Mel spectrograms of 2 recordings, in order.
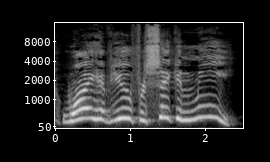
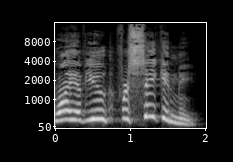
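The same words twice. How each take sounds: First: Slow, higher, landing hard on "me"; the right reading, "me" stressed; emphatic stress on ME. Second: "you" lifted, falling end, "me" left light; a third wrong take, "me" unstressed; wrong stress as a demo. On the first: Preacher to congregation, the correct reading, "me" emphatic. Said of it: "the me is given emphatic placement". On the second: Preacher listing wrong emphases, "you" stressed. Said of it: "It isn't". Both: Shown as a demonstration.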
